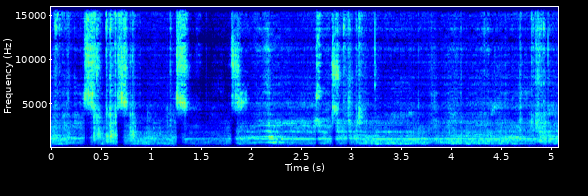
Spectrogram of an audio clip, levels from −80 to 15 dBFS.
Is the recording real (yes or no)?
no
